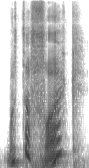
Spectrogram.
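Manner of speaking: incredulous under the breath, voice rising; hushed disbelief. Retold or imitated. Telling a friend his startled thought, soft and high. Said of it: "And I was like".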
